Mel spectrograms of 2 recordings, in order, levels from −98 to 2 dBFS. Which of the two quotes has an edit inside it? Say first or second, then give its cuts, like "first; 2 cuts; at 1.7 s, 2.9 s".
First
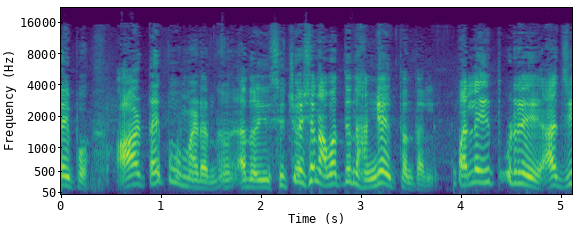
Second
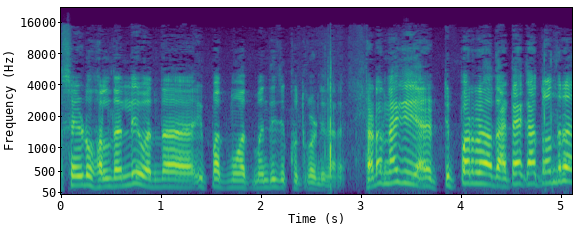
first; 1 cut; at 3.8 s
